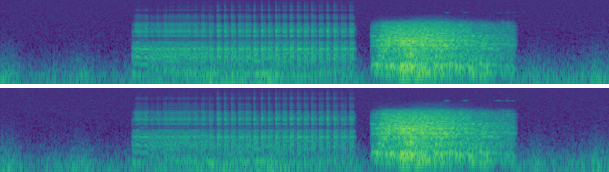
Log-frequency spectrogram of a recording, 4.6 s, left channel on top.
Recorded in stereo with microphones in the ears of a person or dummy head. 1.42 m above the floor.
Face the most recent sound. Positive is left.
turn(degrees=-10)  # may be behind; listen again after turning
